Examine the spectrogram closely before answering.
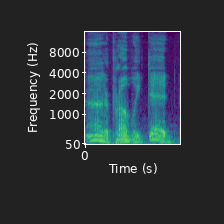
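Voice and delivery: lightly voiced low raspy actor; Don Johnson. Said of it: "He goes".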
